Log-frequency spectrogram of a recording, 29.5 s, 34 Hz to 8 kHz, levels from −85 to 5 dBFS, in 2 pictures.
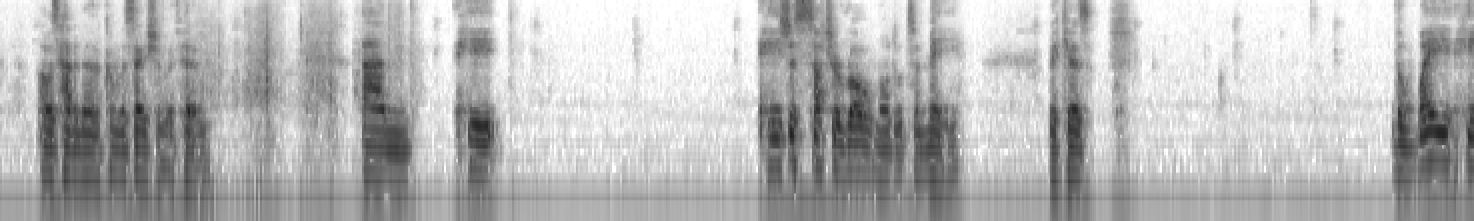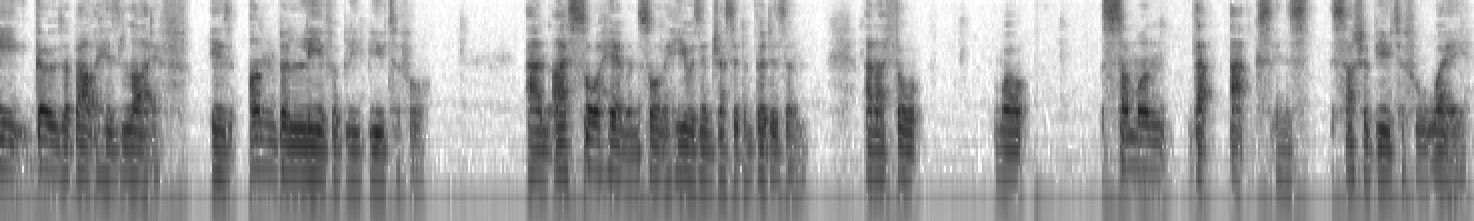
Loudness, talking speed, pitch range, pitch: -19 LUFS, 105 wpm, 105-120 Hz, 110 Hz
